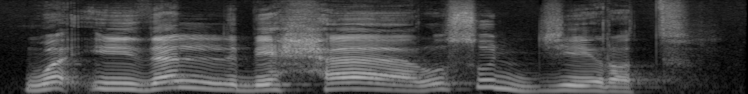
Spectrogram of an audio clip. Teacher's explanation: Удваиваем джим. Касра. Ра твердая. И та фрикативная.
